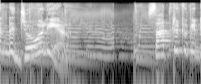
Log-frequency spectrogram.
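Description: A woman's voice speaking animatedly, rising and falling in pitch, with a brief high buzzing sound about halfway through.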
